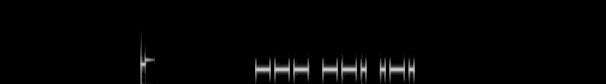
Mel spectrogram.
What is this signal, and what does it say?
Morse code, heard as a keyed tone, about 25 wpm, 700 Hz. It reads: OGR
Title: USA Call Sign Postfixes - 3 Letters 25wpm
